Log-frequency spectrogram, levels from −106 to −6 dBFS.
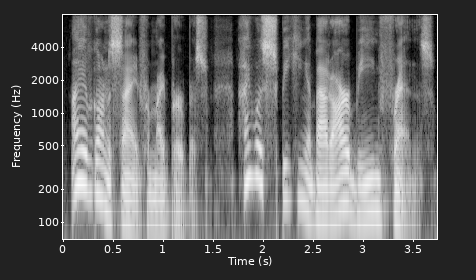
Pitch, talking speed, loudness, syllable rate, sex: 135 Hz, 225 wpm, -21 LUFS, 6.3 syllables/s, male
